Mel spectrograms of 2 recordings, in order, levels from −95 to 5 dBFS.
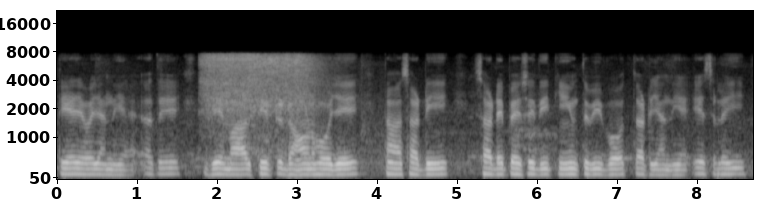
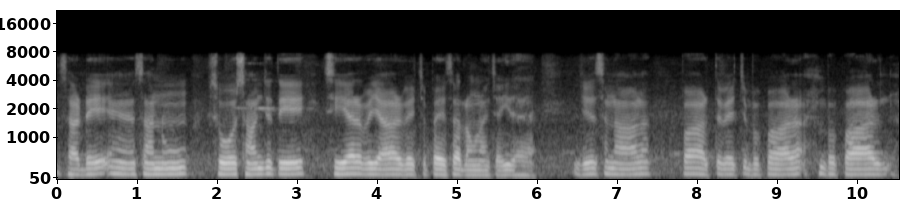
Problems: none marked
